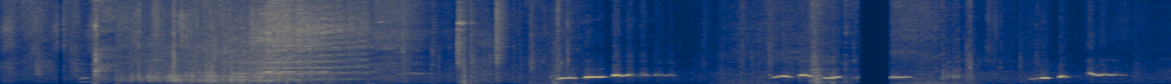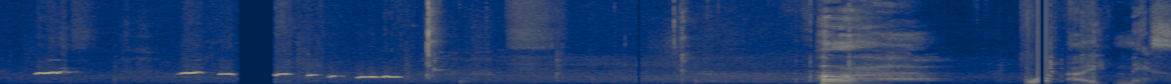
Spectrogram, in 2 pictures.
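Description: A person whistling a loose string of short notes, each sliding upward, with knocks in between. A rush of noise comes a second or two in, and a falling squeal near the end.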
